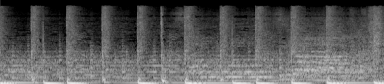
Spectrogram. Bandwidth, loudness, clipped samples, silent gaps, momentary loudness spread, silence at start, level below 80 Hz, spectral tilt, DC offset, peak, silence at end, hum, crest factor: 16.5 kHz; -16 LUFS; under 0.1%; none; 4 LU; 0 s; -14 dBFS; -5 dB/octave; under 0.1%; 0 dBFS; 0 s; none; 12 dB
